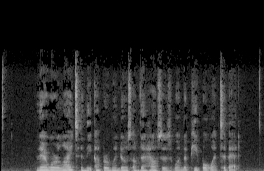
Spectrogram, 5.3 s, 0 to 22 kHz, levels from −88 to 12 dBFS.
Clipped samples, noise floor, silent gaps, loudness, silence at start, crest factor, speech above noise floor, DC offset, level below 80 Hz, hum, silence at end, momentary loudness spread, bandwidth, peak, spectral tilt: under 0.1%; -49 dBFS; none; -21 LUFS; 0.05 s; 20 dB; 29 dB; under 0.1%; -50 dBFS; none; 0.5 s; 10 LU; 15.5 kHz; -2 dBFS; -4.5 dB/octave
